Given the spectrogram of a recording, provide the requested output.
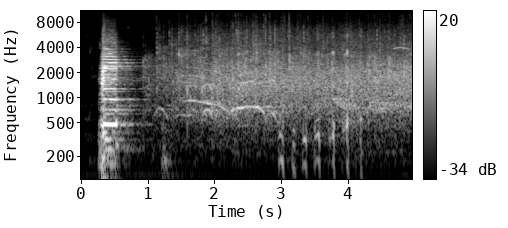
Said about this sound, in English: Thank you for the hands, the sounds of your hands.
